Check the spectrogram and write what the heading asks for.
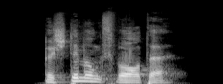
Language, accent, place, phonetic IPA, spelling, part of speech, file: German, Germany, Berlin, [bəˈʃtɪmʊŋsˌvɔʁtə], Bestimmungsworte, noun, De-Bestimmungsworte.ogg
- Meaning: dative singular of Bestimmungswort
